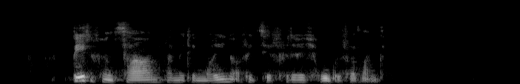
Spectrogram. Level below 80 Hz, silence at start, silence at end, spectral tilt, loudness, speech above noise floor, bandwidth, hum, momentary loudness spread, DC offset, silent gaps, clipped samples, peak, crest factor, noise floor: -76 dBFS; 0.75 s; 1.35 s; -6 dB/octave; -31 LUFS; 49 dB; 7.8 kHz; none; 16 LU; under 0.1%; none; under 0.1%; -10 dBFS; 22 dB; -80 dBFS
